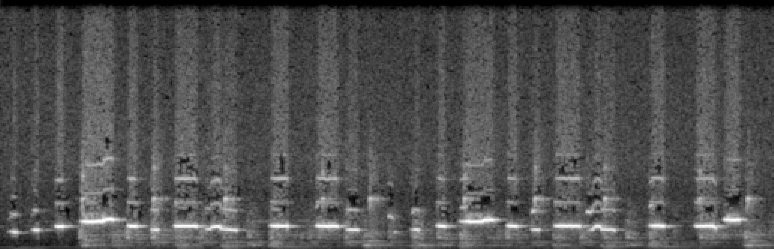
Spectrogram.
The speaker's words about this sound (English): That whistling man, …, really started something. Tonight, … join in.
